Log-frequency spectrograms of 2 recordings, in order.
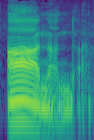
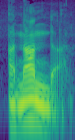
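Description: First: The word is drawn out, with some emphasis. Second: The word is short and quick, without emphasis.

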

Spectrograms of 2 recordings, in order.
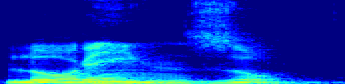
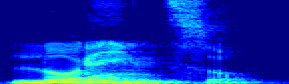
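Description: First: The z is voiced, not ts. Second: The z is voiceless, like ts. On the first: This is how it is said in Brazil. "qui viene pronunciato Lorenzo" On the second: This is how it is said in Italian. "si pronuncia con la Z sorda e quindi è Lorenzo"

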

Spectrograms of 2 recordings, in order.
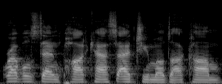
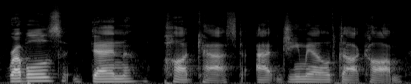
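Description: First: It is said at normal speed. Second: It is said more slowly.

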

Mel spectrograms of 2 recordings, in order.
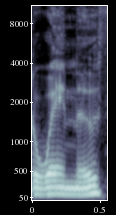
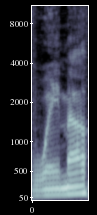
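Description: First: The name is said to rhyme with vermouth. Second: The name is said without rhyming with vermouth.

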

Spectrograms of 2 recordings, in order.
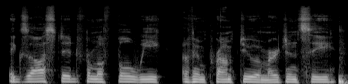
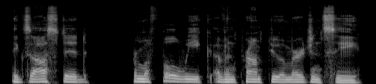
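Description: The two takes are said the same way.

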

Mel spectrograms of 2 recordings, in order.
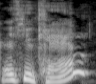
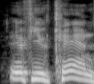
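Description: First: The voice rises like a question. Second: The voice falls flat at the end.

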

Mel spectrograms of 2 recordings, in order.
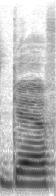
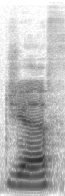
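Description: First: The word begins with a hard G sound. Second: The word begins with a soft J sound. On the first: "I say it's GIF" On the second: "Apparently it's actually pronounced GIF"

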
